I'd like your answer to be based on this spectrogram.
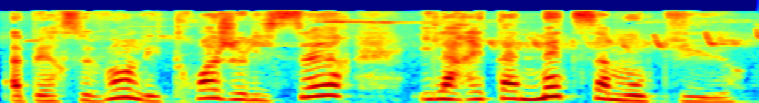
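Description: Expressive woman reading a fairy tale. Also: a little high, moderate pace, husky. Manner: expressive, lilting. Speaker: storyteller. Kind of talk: storybook narration.

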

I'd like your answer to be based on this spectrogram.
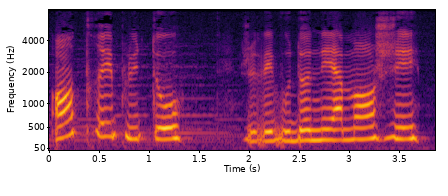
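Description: A woman voicing a wicked, half-blind old witch with a shrill, drawn-out, scolding voice. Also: muffled recording, soft background music. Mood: sweet luring.

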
